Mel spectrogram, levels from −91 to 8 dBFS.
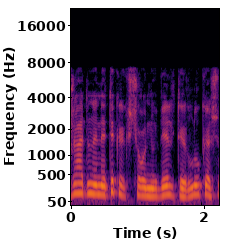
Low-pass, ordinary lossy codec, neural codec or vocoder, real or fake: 7.2 kHz; Opus, 64 kbps; codec, 16 kHz, 8 kbps, FunCodec, trained on Chinese and English, 25 frames a second; fake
